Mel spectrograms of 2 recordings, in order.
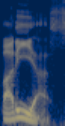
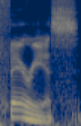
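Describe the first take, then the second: First: The name is said with a Cuban Spanish pronunciation. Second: The name is said with an English pronunciation. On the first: "how the Cubans say it" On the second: "I meant to tell you it's Farias"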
